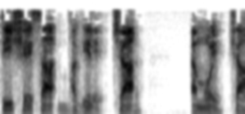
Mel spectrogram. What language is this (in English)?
Marathi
